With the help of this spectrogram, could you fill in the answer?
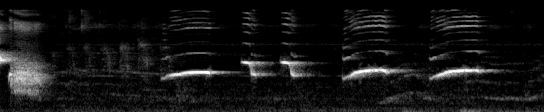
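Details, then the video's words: Drongo (srigunting krantil) recorded as master song for training songbirds: after a harsh opening note, clear whistled notes, some flat and long, two short and dipping, sounding rich and ringing. "MASTERAN SRIGUNTING KRANTIL FULL ISIN"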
